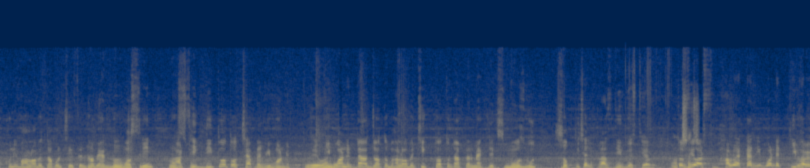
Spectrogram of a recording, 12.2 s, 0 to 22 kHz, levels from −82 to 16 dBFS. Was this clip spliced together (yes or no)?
no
